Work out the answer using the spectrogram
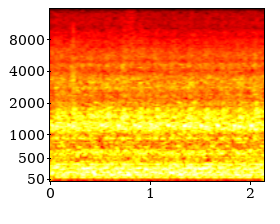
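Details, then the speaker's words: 2001 Duramax turbo diesel HD 2500 four-wheel-drive plow truck, 181,000 miles, cold start on a chilly morning after about 4 days unstarted: steady diesel idle with even light clatter, no misses or knocks; engine healthy. "this is one good running truck has 181,000 Mi on it beautiful plow Fisher plow on it four-wheel drive all works great"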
